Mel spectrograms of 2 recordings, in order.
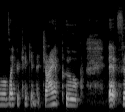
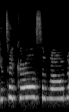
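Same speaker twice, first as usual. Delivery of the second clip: happy announcement; 13 semitones higher, 6 dB louder than usual. Retold or imitated. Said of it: "But he was like".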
